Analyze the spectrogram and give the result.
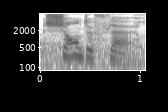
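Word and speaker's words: Champs des Fleurs: do you say that it's Shand Flur it means fields of flowers this is the place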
